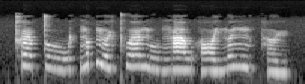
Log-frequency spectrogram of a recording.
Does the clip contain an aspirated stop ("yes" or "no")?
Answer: yes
